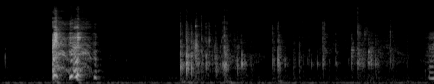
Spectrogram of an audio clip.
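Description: A short cough close to the microphone about half a second in, then a string of soft clicks and breathy noises.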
